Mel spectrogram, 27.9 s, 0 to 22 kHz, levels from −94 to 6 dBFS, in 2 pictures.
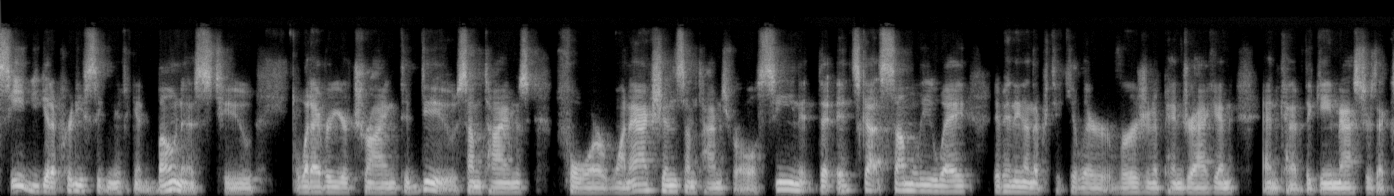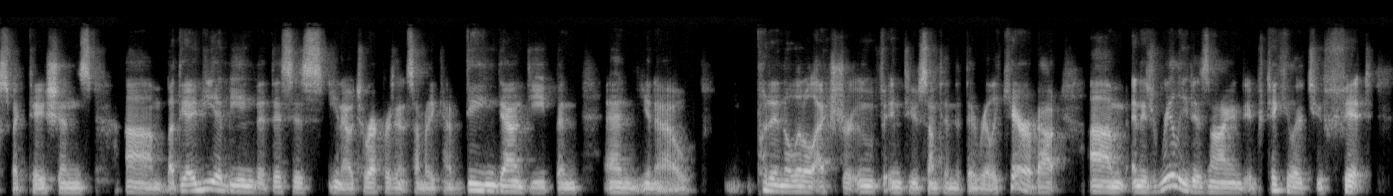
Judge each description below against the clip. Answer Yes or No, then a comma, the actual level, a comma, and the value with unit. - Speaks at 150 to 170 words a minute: No, average, 185 wpm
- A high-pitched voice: No, very low, 95 Hz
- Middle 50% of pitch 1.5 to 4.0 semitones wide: Yes, average, 2.9 semitones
